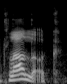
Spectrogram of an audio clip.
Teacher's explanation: You want to try and imagine that the two sounds are just merging together, the T and the L. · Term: the TL sound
